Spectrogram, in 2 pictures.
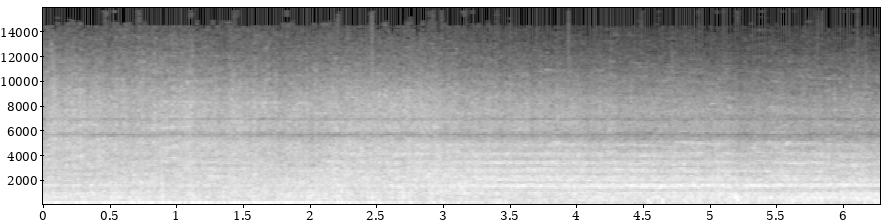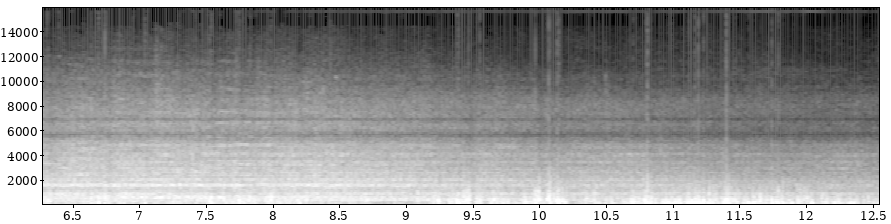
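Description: Freight wagons of a long train rolling past at speed: a steady rush and rumble of steel wheels on rail with a faint ringing tone. Near the end the sound turns uneven and choppy as the last wagons pass.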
